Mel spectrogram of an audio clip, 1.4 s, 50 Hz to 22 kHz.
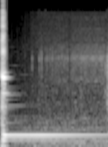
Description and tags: Kalimba note9
A single note from a thumb piano with a large wooden resonator.
kalimba, thumb-piano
